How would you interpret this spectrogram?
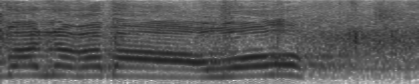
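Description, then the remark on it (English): A church audience claps for the Lamb of God, a steady, dense wash of applause, with a loud voice shouting a long, rising and falling note over the top before the clapping carries on alone. “Come on, clap for the Lamb of God.”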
